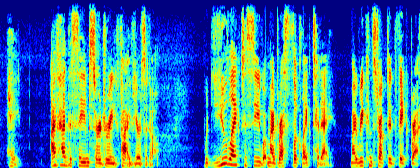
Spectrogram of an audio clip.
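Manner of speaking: low, hushed half-whisper, like an aside. Recounting a new employee pulling the speaker aside after a meeting, retelling a half-whisper. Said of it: "and she whispers".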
